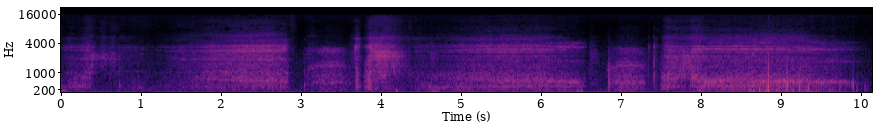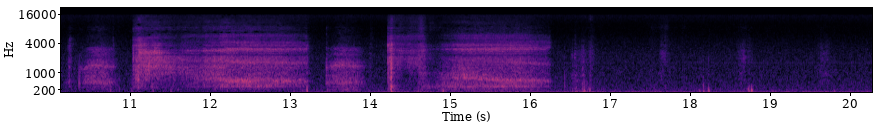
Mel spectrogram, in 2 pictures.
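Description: Breaths blown into a soft silicone hippo balloon: about five long, forceful blows of rushing air, each lasting a couple of seconds, with short pauses between them for breath. The blowing stops about 16 seconds in.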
